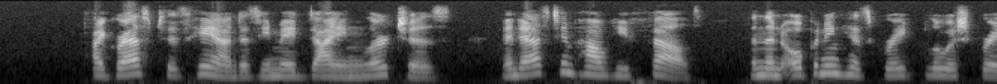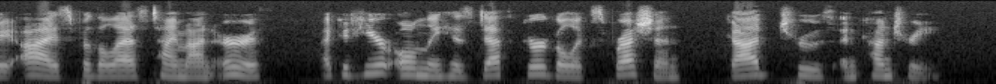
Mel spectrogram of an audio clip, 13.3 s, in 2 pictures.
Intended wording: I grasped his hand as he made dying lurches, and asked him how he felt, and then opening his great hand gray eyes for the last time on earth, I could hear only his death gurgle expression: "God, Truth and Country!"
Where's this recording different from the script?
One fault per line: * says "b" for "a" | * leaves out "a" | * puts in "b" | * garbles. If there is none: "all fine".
* says "bluish" for "hand"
